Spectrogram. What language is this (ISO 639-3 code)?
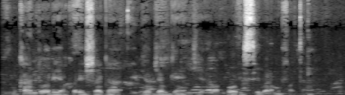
kin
